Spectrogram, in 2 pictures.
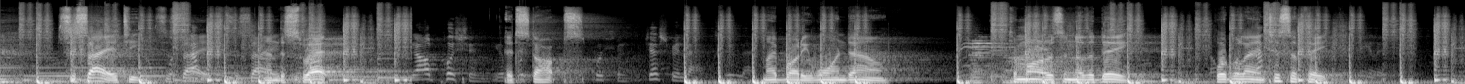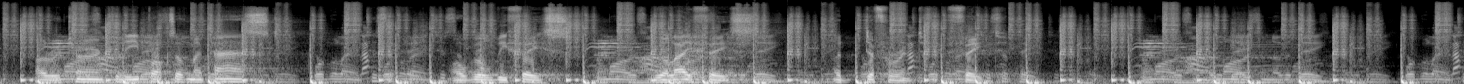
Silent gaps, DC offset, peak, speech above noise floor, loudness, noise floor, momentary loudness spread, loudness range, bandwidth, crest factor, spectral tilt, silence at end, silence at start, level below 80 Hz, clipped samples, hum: none; under 0.1%; 0 dBFS; 31 dB; -11 LUFS; -41 dBFS; 9 LU; 5 LU; over 20 kHz; 10 dB; -4.5 dB/octave; 0 s; 0 s; -20 dBFS; 1%; none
